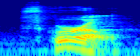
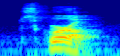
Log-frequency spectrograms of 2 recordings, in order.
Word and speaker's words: squirrel: on your accent, because some people pronounce this word as squirrel with 2 syllables, while others pronounce it squirrel with only one.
